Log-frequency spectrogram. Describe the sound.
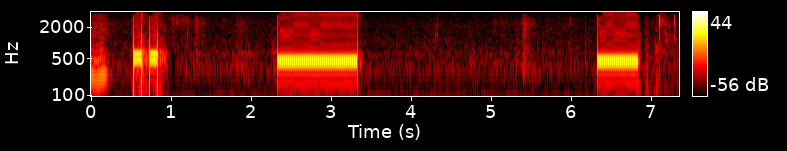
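A telephone call being transferred: a quick burst of keypad dialing beeps, then two long steady ringing tones separated by a few seconds of near silence, ending with a faint click.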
